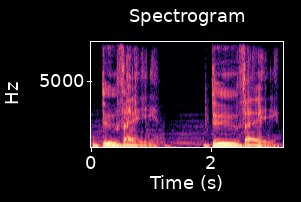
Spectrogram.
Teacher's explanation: que es con la U larga, du, y terminando con A.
